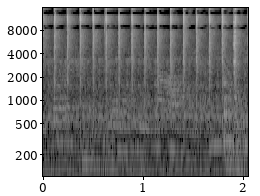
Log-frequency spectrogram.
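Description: Spark igniter of a Paloma gas hob's grill burner clicking rapidly and evenly, about eight clicks a second, as the grill burner is being lit.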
